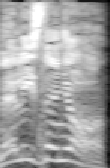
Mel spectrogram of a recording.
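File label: talk, Ukrainian; monsters; human; combat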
